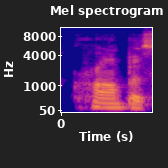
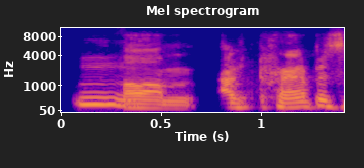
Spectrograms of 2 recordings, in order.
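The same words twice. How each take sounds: First: The word is given an Austrian German pronunciation. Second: The word is given an English-style pronunciation. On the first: "I think, is the correct pronunciation" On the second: "Krampus is sort of the Anglicization"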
